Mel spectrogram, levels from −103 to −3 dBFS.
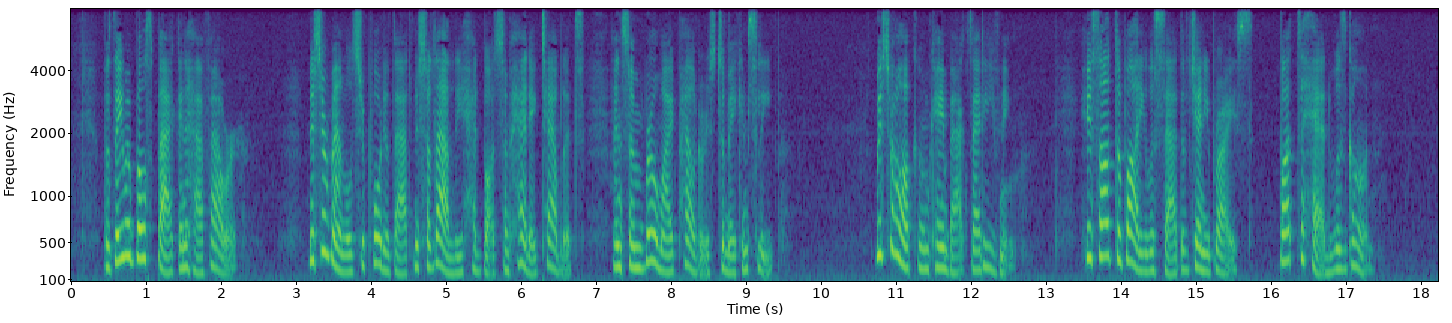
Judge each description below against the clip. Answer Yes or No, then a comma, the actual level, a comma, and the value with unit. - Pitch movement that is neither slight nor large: No, wide, 7.2 semitones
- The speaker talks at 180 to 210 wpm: No, average, 160 wpm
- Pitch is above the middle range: Yes, high, 225 Hz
